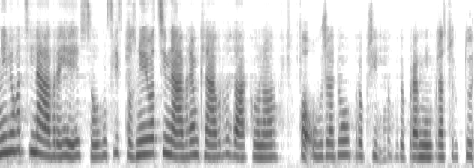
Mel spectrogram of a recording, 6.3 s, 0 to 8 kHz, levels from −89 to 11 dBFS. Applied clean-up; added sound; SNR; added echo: neural mask model DeepFilterNet 3.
